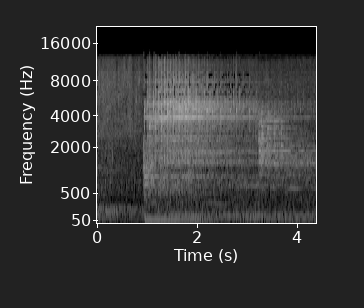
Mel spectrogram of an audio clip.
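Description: Dramatic film-score sting: a sudden metallic clang over a low boom about a second in, ringing on and slowly fading.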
